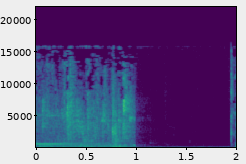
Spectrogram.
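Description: Elevator doors sliding shut with a rushing noise that stops abruptly about a second in, while a single chime tone from the elevator's bell fades out underneath.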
